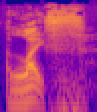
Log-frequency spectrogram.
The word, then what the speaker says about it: Leif: pronouncing his name is not leaf it is life that's how you pronounce it life is life actually i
